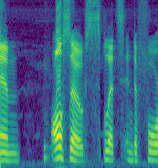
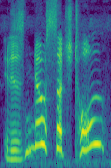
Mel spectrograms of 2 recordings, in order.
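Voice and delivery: high, slow squeaky fey voice; high little fey begging for treats; tiny brownie voice; slower than usual. Acted. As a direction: ask sweetly in a tiny creature squeak.

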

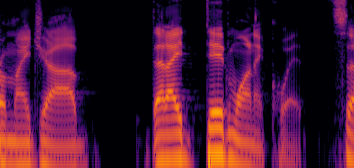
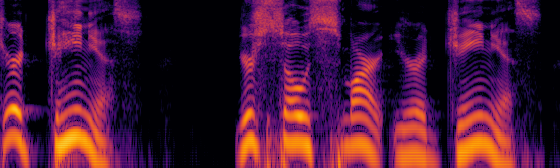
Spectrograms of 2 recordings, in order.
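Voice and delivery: slow, drawn-out imitated praise, pitched up; lightly mimicked fawning; mock admiration; 7 semitones higher, slower than usual. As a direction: gush as if awestruck, lightly hammed up.

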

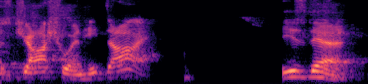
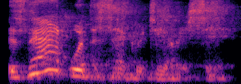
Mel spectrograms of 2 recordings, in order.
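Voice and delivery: exaggerated, higher voice of a sponsor; imitating his sponsor; 9 semitones higher than usual. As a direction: impersonate an intense sponsor, pitched up. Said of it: "That's how he talked, right?".

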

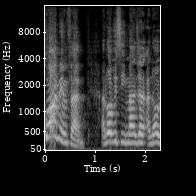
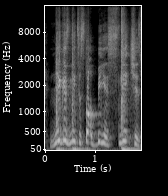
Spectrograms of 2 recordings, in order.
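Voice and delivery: usual speaking voice

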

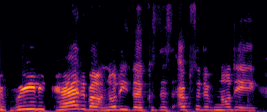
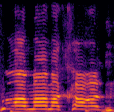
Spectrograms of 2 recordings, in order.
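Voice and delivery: put-on louder, pleading child's cry; retold child's wail; 5 semitones higher, 7 dB louder than usual. Scared child begging her mum during Noddy, louder and pleading. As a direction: beg Mum like a frightened kid. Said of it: "then I'd be screaming, crying".

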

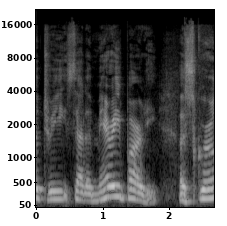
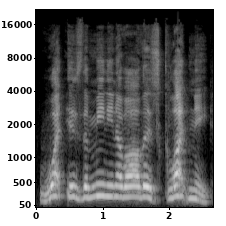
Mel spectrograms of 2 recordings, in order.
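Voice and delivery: louder, scornful queen's demand; evil queen; 3 semitones higher, 6 dB louder than usual. A narrator's reading. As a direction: hurl the question at them. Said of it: "she said again".

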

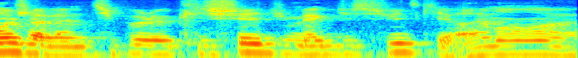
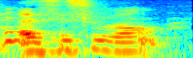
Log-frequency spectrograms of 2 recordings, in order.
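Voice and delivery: laughing; 7 semitones higher, 7 dB louder than usual. Real, not acted. Laughing while answering about mockery.

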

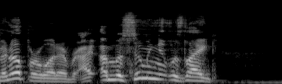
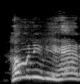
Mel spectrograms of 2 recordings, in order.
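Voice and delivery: sharp mom; 8 semitones higher, 6 dB louder, much faster than usual. Retold or imitated. Mom demanding.

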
